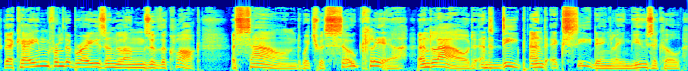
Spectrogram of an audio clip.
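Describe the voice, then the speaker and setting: A man narrating a classic gothic short story in a measured, dramatic, deliberate manner. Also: mid-range voice, a bit bright, dry recording, studio quality. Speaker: audiobook narrator.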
